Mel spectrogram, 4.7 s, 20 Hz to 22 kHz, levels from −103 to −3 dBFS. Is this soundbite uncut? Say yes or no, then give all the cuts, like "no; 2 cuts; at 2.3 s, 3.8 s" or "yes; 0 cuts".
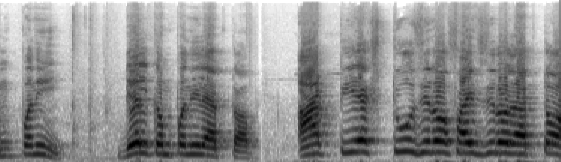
no; 1 cut; at 2.1 s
